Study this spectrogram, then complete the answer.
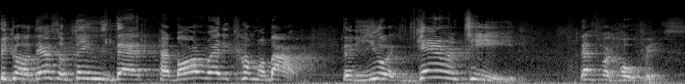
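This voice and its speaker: A loud man with an American accent speaks at a fairly slow pace with lively intonation. Audible room echo and noticeable background noise surround him. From US South, Charleston, South Carolina. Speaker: preacher. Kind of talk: sermon. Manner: halting.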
